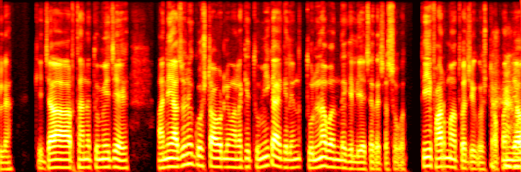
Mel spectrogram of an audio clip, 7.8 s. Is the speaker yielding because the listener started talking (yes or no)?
no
